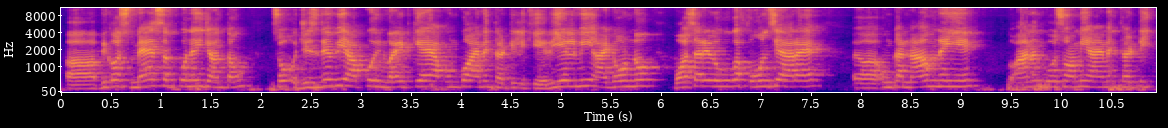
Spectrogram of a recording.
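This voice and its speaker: A man's voice: sits high, normal speed, pushed and bright, echoey room, slight background noise, low-quality recording. A man giving a persuasive online business presentation, repeating himself, using many fillers and reading out names. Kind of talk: live online sales presentation in Hindi-English mix.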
